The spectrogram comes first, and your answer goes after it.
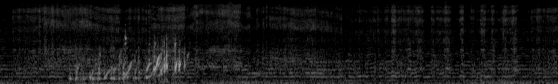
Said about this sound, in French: Oh, la mouche, elle me stresse.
